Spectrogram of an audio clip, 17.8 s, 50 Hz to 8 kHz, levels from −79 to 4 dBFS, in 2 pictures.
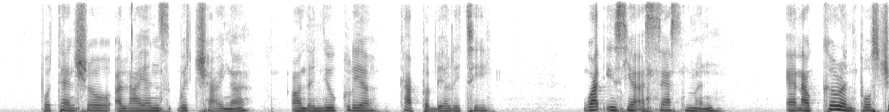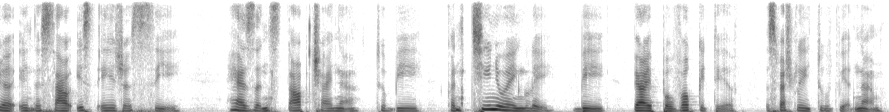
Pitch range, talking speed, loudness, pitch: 160-190 Hz, 110 wpm, -25 LUFS, 170 Hz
